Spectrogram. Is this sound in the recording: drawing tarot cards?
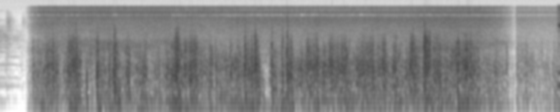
no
